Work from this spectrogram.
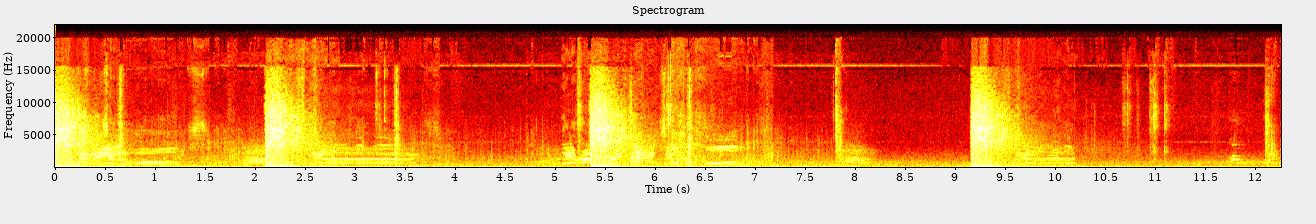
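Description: Troops firing in a Third Age: Total War battle: four heavy, booming volleys land roughly every three seconds, each followed by ringing, whistling tails over a constant rumble of battle ambience.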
